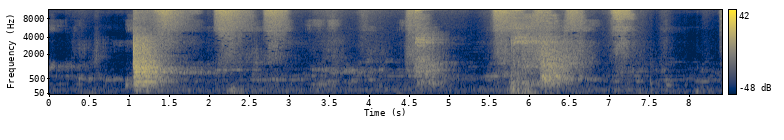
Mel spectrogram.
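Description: A chalk duster rubs across a board in quick strokes.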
